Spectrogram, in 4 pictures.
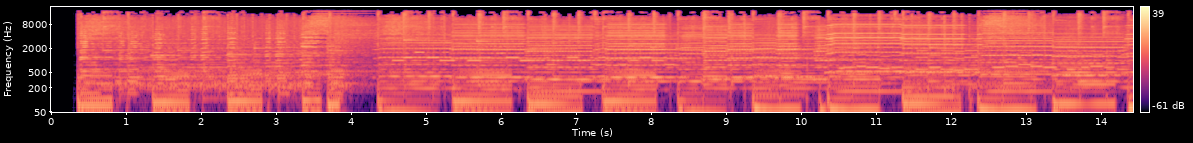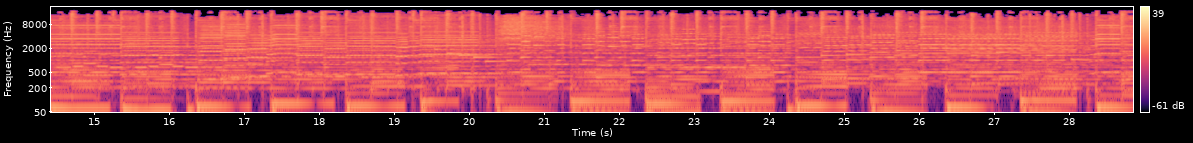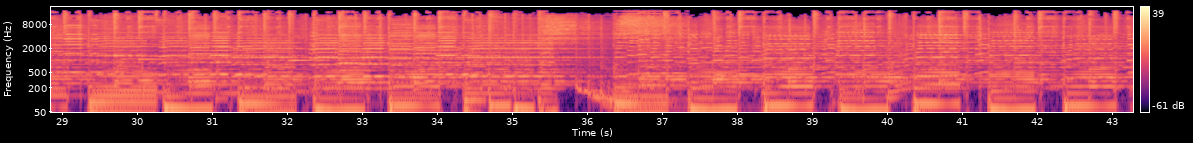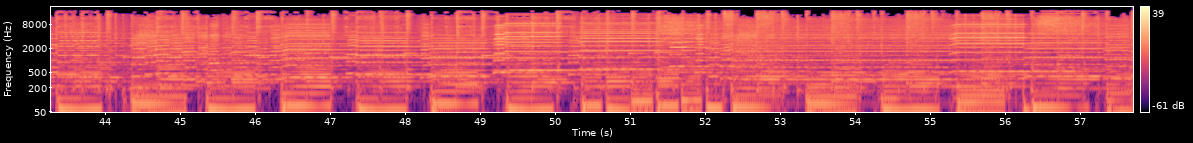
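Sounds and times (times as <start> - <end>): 
Viennese waltz music: 0.4 - 57.7.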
